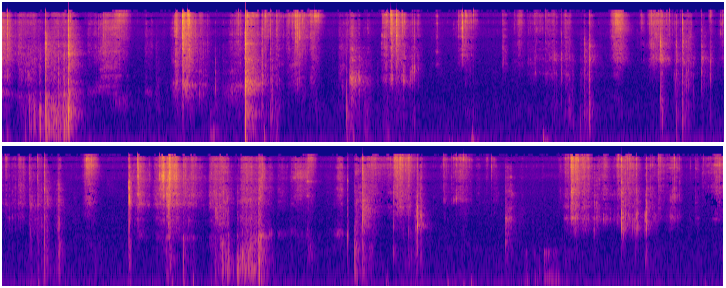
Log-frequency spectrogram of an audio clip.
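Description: Hands handling and opening small plastic novelty containers over a glass bowl: a run of separate clicks, taps and short rustling scrapes with pauses between.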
